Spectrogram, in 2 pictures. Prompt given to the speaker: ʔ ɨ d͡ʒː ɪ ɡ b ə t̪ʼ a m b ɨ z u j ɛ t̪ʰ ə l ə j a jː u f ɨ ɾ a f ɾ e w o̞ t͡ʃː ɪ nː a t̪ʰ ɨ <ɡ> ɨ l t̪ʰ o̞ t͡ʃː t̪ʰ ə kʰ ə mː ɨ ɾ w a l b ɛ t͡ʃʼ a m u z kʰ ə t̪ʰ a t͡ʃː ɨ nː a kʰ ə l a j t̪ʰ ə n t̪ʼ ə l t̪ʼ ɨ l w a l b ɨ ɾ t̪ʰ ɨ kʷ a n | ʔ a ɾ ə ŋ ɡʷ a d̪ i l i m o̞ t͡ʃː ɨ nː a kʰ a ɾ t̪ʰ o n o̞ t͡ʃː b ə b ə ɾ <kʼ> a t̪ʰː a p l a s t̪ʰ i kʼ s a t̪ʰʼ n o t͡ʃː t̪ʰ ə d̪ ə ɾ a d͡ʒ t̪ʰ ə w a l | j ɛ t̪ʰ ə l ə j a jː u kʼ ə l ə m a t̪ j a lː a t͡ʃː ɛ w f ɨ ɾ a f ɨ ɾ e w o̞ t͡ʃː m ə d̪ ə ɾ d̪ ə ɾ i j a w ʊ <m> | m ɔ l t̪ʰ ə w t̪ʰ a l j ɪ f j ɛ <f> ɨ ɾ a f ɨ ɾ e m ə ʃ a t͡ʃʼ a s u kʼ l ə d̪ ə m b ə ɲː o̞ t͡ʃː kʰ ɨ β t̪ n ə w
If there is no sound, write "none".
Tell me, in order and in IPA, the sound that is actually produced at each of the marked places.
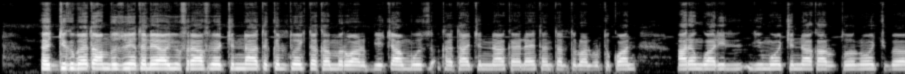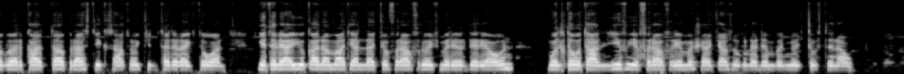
k, k, n, f

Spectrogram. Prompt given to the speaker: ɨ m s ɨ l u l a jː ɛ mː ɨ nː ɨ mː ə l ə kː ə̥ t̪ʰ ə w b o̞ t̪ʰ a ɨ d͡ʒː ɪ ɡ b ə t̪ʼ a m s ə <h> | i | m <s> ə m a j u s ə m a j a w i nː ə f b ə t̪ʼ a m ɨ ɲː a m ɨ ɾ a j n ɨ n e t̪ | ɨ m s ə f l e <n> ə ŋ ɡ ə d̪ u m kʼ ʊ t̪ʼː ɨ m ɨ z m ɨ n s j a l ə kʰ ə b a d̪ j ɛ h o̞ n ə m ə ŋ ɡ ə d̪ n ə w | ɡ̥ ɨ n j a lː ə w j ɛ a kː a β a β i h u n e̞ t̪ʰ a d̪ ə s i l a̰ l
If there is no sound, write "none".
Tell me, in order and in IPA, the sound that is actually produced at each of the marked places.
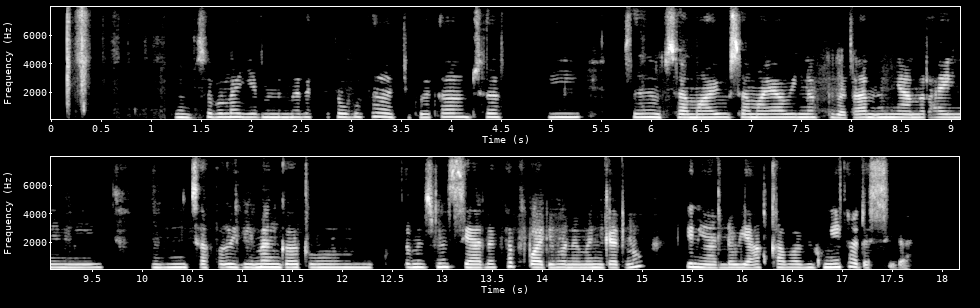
f, s, m

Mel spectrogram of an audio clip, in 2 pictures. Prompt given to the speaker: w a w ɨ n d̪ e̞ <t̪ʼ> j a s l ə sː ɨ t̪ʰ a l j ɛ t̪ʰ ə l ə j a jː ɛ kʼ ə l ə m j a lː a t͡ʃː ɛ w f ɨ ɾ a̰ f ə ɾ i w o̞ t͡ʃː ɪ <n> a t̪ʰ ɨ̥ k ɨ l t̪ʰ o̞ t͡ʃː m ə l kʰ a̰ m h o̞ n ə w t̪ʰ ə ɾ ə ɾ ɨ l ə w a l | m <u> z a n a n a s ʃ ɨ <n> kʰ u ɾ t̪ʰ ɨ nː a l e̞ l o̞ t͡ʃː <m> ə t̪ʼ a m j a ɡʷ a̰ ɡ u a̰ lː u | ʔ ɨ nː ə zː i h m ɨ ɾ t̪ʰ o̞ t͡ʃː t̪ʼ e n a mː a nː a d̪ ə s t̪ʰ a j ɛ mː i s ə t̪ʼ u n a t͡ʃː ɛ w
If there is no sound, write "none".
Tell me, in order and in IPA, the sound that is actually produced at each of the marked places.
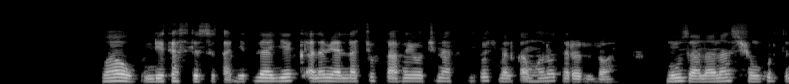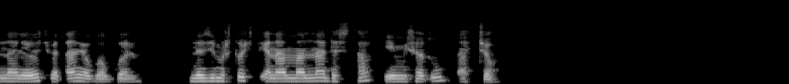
t̪, nː, u, ŋ, b

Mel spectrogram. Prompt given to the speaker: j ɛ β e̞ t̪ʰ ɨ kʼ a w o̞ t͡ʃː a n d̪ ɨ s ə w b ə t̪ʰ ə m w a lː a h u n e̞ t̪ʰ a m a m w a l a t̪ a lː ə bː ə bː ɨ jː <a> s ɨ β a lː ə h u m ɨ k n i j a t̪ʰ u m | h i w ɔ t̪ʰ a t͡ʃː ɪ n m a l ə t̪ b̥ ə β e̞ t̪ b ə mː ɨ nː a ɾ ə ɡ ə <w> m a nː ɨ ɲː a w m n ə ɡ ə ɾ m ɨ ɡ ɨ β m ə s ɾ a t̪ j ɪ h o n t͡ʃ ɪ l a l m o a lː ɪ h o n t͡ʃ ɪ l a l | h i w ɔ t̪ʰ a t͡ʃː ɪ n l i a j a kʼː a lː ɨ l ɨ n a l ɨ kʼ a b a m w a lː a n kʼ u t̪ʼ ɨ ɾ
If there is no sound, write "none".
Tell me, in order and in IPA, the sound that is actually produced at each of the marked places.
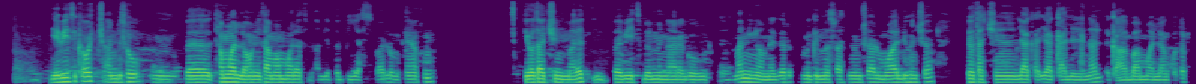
a, w

